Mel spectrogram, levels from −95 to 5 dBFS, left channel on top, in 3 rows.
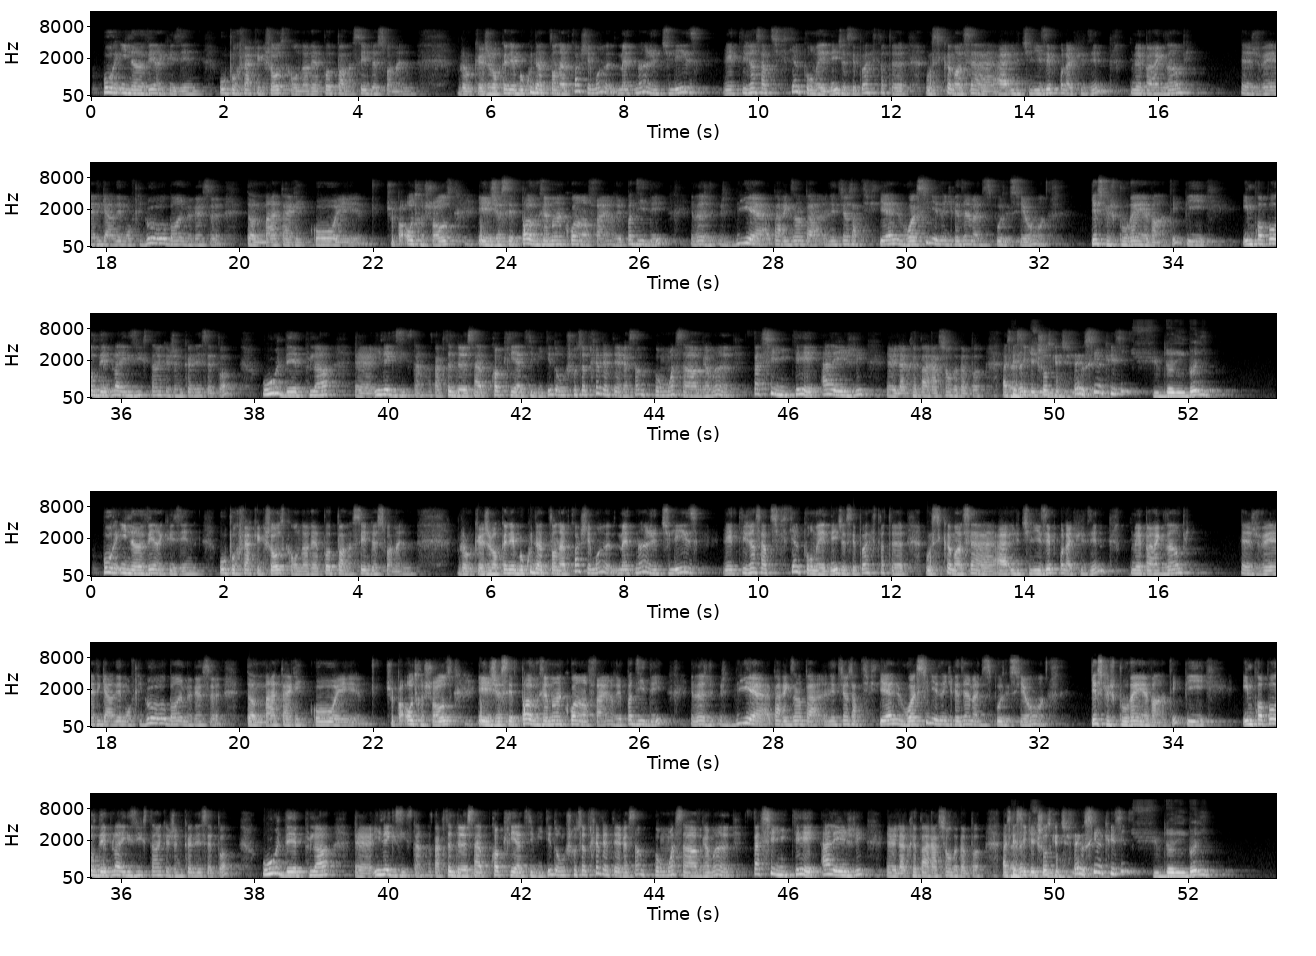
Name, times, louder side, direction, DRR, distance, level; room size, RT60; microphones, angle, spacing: voice 1, 0.2-1.6 1.9-9.1 9.5-16.5 17.2-32.3 32.8-34.6 35.0-45.1 45.5-51.2, right 3 dB, 50° right, 0.7 m, -24 dB
voice 2, 49.3-50.5 51.5-52.3, right 1 dB, 10° right, 0.3 m, -21 dB
14.5 x 13.0 x 2.5 m
head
